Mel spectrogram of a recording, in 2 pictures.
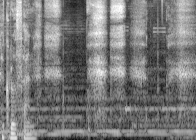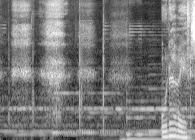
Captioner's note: quick steps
